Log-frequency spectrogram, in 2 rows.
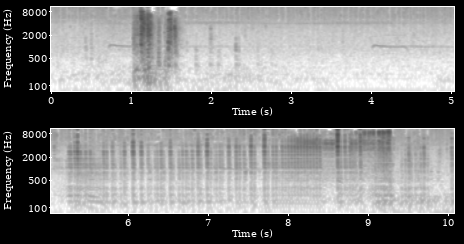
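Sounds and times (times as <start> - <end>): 
dense crackling noise: 0.0 - 10.0
door being opened and closed: 1.0 - 2.4, 5.1 - 10.0.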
